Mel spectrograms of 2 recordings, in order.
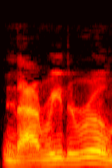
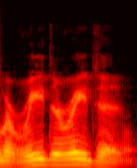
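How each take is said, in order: First: Room stressed and higher; not room. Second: Region stressed with a falling finish. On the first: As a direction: hit room to set it against region. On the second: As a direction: land on region as the correction. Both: Shown as a demonstration.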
